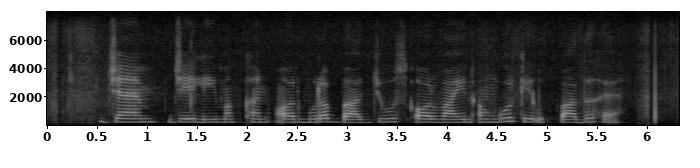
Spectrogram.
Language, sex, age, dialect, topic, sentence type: Hindi, female, 41-45, Garhwali, agriculture, statement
